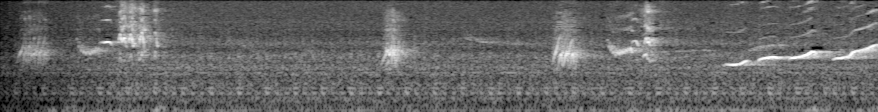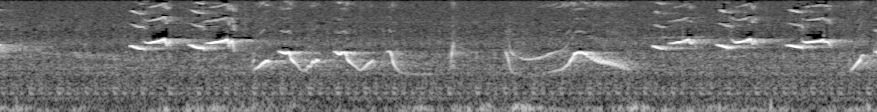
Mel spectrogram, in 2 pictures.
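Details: Oriental magpie-robin (Copsychus saularis), wild, at Cameron Highlands, Malaysia, giving rapid, varied whistles with rising and falling slurs and sharp high notes over a steady low background rumble.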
